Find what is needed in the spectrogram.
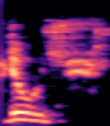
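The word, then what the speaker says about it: douze: to the last letter number 12 you have pronounced differently you have the use daddy and now it says deuce deuce maybe uh you can compare it with goose so it becomes deuce number 13 you have t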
